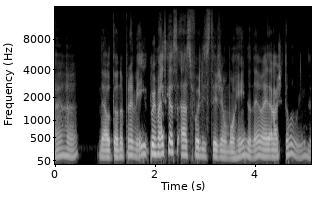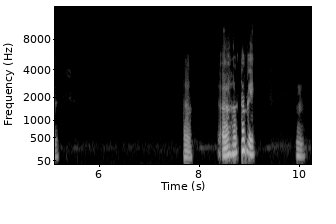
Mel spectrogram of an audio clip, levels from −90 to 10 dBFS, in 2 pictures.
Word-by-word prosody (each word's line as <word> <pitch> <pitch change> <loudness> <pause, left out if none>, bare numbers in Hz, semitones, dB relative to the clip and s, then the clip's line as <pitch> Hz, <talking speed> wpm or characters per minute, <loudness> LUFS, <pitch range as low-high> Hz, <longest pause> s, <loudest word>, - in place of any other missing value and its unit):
Aham. 130 +2 -4 0.4
Não, 115 -1 +2
outono 120 +1 +3
pra 145 +3 0
mim 115 -2 -2
e 160 +4 0
por 170 0 +5
mais 165 +2 +5
que 215 - +3
as 190 -2 +2
as 145 -2 +1
folhas 135 -3 0
estejam 115 -3 -1
morrendo, 115 +7 -1
né, 110 +3 -1 0.3
eu 120 - +3
acho 115 0 0
tão 150 -2 -5
lindo. 115 0 -11 2.5
Hã, 105 -3 -6 0.6
aham, 155 +6 +1
também. 195 -10 0 0.8
Hum. 125 -2 -10
130 Hz, 135 wpm, -22 LUFS, 115-150 Hz, 2.5 s, por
